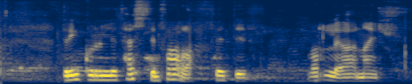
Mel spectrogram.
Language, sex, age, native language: Icelandic, male, 13, Icelandic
